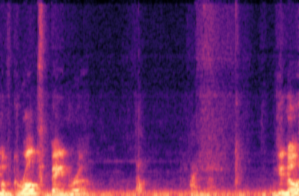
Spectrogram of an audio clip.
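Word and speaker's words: Baenre: But not too long ago, another archmage by the name of Gromph Bainra. Grump. Gromph Bainra. Grandpa. Got it. Bainra? Bra? B-A-E-N-R-E. Van Bra. Bainra? Bainra. Bongra. B-A-E. Beanra? Bungalow. It's Binra. Banera.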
